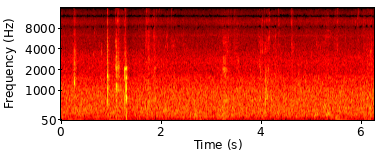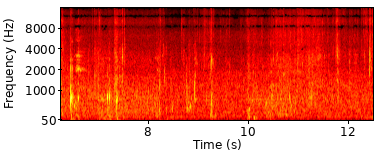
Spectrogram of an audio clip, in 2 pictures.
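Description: Rocks knocking and shallow water sloshing as stones are set onto a water pump's suction hose in a muddy streambed, with a few sharp knocks, the loudest about six and a half seconds in, over a steady hiss of water.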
